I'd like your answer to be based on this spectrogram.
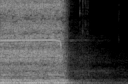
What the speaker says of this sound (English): Now we only need to drill through the first sheet of metal.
